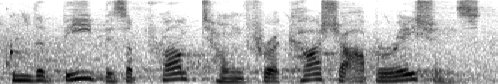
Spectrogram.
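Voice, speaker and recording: Male game streamer, fairly high voice, slow halting read-aloud, echoey noisy recording. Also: lively intonation. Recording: echoing hall, clear background noise.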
